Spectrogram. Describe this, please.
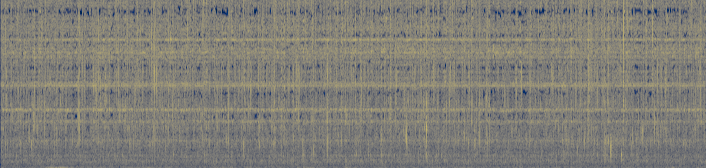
I need a specific water boiling sound for my movie Airborne Death and this is that sound.
Water-boiling, moisture, boil, steam, Water, pot, heat, stove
